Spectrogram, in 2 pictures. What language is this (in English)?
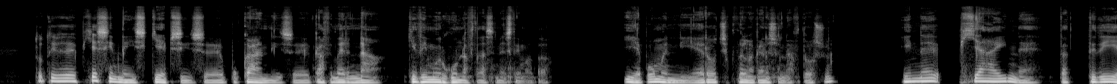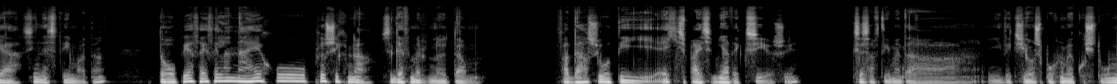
Greek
